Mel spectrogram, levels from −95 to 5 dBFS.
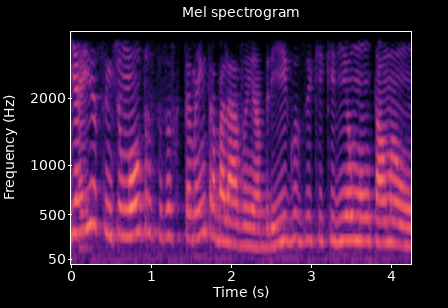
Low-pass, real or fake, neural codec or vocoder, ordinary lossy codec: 3.6 kHz; real; none; none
